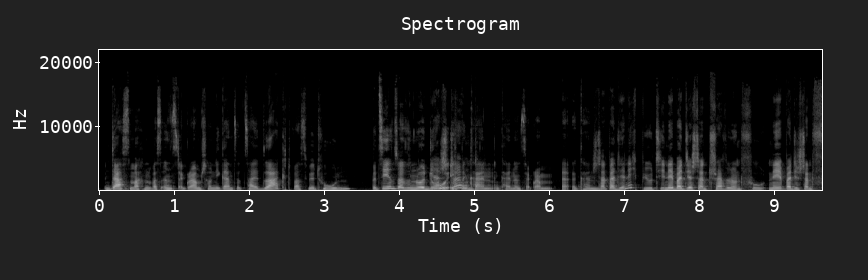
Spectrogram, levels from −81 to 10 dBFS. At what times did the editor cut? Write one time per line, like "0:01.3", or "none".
none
